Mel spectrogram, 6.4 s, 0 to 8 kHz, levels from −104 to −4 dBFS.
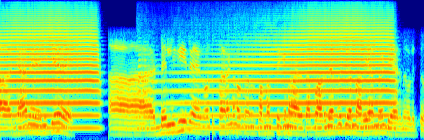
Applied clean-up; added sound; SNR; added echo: none; Trumpet; -3 dB; none.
